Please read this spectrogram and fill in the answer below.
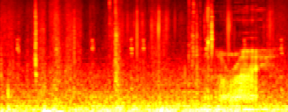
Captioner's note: car turn signal clicking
